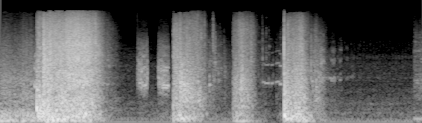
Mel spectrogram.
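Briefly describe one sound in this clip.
A vehicle crashes and tumbles with loud bangs.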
